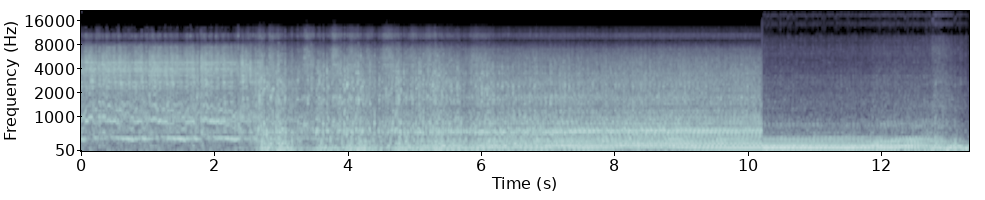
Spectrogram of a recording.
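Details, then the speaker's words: 1967 Ford Mustang fastback V8 rescued from a West Virginia holler, first start: catches and settles into a lumpy idle with an uneven beat, a slight miss, blamed on heavy corrosion. "what do you think sounds like a bit of a Miss uh yeah that doesn't surprise me because everything's pretty Cor eroded"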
